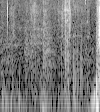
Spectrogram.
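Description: A pause in a hall: faint room tone with a few scattered light clicks and taps, then a man's voice starts right at the end.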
